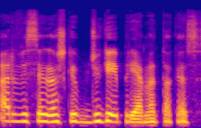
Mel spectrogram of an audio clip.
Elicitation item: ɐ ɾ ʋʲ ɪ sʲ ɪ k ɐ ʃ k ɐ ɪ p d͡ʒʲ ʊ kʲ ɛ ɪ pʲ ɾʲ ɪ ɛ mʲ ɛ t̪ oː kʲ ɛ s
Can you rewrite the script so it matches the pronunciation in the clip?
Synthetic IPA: ɐ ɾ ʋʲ ɪ sʲ ɪ k ɐ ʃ k ɐ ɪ p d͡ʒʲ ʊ ɡʲ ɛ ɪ pʲ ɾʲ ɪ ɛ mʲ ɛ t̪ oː kʲ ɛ s

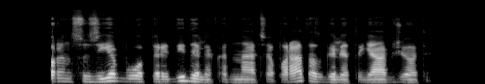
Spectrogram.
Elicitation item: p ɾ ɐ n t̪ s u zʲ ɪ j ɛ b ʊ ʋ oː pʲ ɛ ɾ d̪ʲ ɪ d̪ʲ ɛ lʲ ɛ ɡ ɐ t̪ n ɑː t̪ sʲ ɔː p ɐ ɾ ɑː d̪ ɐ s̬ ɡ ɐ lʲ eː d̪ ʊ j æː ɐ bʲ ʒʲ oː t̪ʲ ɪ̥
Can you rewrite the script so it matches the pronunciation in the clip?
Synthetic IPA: p ɾ ɐ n t̪ s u zʲ ɪ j ɛ b ʊ ʋ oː pʲ ɛ ɾ d̪ʲ ɪ d̪ʲ ɛ lʲ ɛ k ɐ t̪ n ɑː t̪ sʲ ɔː p ɐ ɾ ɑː t̪ ɐ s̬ ɡ ɐ lʲ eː t̪ ʊ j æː ɐ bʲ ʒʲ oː t̪ʲ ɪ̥

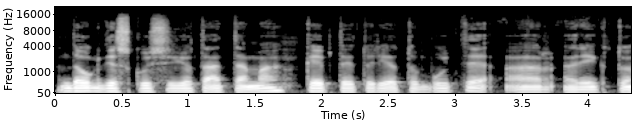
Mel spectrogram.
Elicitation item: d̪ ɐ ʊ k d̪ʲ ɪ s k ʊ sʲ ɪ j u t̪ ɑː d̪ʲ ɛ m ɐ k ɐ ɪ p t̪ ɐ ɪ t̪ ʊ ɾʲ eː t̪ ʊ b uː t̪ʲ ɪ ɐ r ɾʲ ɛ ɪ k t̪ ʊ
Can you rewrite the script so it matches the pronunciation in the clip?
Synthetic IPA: d̪ ɐ ʊ k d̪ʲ ɪ s k ʊ sʲ ɪ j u t̪ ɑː t̪ʲ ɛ m ɐ k ɐ ɪ p t̪ ɐ ɪ t̪ ʊ ɾʲ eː t̪ ʊ b uː t̪ʲ ɪ ɐ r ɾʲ ɛ ɪ k t̪ ʊ

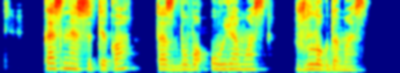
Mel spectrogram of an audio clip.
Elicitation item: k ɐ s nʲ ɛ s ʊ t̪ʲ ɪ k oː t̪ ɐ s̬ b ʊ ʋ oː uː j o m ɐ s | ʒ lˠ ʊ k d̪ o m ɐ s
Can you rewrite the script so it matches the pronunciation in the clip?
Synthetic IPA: k ɐ s nʲ ɛ s ʊ t̪ʲ ɪ k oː t̪ ɐ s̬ b ʊ ʋ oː uː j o m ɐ s | ʒ lˠ ʊ ɡ d̪ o m ɐ s

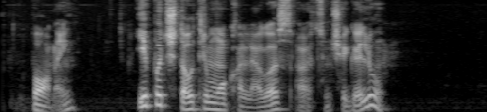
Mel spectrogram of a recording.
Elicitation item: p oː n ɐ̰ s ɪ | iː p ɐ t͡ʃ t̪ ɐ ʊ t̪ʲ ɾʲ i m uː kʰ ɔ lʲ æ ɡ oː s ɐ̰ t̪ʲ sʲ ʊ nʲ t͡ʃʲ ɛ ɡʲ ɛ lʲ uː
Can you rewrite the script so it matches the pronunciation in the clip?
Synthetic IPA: p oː n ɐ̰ ɪ | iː p ɐ t͡ʃ t̪ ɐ ʊ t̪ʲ ɾʲ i m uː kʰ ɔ lʲ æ ɡ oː s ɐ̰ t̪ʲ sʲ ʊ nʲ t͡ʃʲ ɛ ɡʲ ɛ lʲ uː

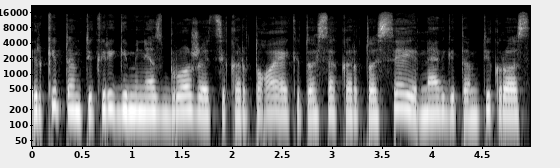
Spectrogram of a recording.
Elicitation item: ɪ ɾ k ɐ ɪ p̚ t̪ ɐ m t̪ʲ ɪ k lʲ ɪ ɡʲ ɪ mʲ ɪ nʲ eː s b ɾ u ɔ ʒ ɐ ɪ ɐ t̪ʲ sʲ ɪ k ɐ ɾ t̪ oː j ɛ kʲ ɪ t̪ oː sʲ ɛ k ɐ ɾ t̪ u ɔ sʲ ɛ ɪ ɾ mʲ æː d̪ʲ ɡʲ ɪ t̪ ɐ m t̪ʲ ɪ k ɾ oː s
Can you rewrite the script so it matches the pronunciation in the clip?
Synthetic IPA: ɪ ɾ k ɐ ɪ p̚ t̪ ɐ m t̪ʲ ɪ k ɾʲ ɪ ɡʲ ɪ mʲ ɪ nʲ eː s b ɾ u ɔ ʒ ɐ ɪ ɐ t̪ʲ sʲ ɪ k ɐ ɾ t̪ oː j ɛ kʲ ɪ t̪ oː sʲ ɛ k ɐ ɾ t̪ u ɔ sʲ ɛ ɪ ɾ nʲ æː d̪ʲ ɡʲ ɪ t̪ ɐ m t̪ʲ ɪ k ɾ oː s

